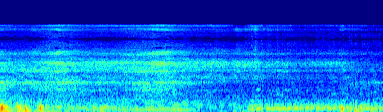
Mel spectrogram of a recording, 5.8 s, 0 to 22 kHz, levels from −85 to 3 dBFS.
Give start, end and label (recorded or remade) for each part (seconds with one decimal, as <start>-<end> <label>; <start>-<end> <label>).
0.0-3.5 recorded; 3.5-4.4 remade; 4.4-5.1 recorded; 5.1-5.8 remade

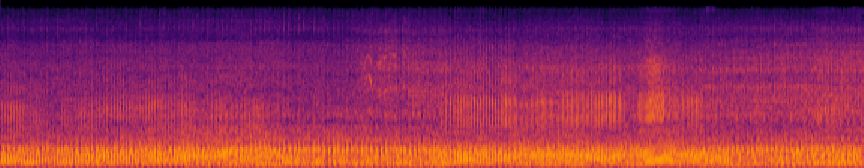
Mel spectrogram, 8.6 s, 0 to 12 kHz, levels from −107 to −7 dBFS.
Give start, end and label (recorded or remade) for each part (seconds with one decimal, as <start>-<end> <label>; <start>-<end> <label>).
0.0-8.6 recorded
